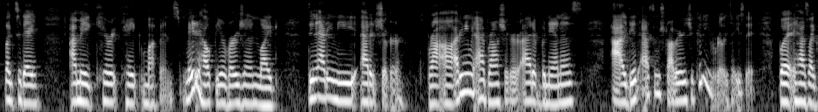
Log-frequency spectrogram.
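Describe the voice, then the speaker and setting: A young woman talks through a parenting story in a loose, rambling way, full of "you know" and "like." Her voice sits a little low and carries a lot of vocal fry. She sounds like she is just chatting to her audience. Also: a little mellow. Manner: rambling, conversational, frequent fillers. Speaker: parenting vlogger. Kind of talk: casual storytime monologue.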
